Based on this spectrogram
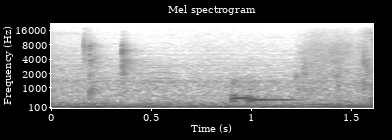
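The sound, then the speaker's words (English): A faint, short electronic tone chimes once from a phone, riding over a steady low hum with a couple of soft clicks before it; no one speaks. “Turn your phone off”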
